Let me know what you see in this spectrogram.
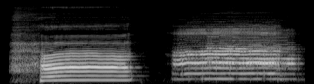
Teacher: اس کو حلق میں سے نکالنا ہے اور ساتھ میں ہوا بھی ہونی چاہیے، ہا۔ ہا نہیں پڑھنی بلکہ اس کو حلق میں سے نکالنا ہے، سینے میں سے نہیں نکالنا، ہا۔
